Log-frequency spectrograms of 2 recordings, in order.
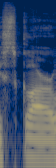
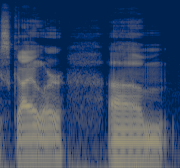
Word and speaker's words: Sklar: or you know sure I got Marty Sklar want wrong once because my editing program put a why and so I called a Marty Schuyler there was a who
